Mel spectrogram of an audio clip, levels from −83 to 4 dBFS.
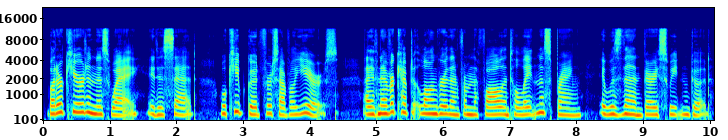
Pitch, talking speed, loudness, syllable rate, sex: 235 Hz, 215 wpm, -19 LUFS, 5.0 syllables/s, female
